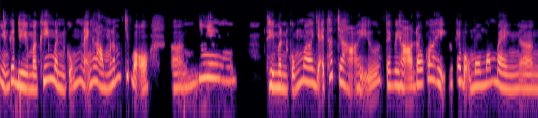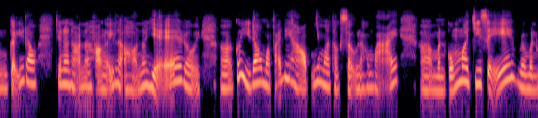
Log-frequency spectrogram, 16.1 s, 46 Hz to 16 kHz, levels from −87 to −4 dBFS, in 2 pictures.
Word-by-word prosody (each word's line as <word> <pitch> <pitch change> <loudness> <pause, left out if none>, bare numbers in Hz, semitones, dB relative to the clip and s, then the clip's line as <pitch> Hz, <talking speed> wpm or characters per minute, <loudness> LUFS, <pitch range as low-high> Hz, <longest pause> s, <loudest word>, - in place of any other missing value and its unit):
những 220 -6 -1
cái 290 - +3
điều 225 -6 +3
mà 195 -1 +2
khiến 310 +9 +1
mình 225 -9 0
cũng 265 +8 -4
nản 255 0 +3
lòng 220 -8 0
lắm 270 +8 -2
chứ 375 - -1
bộ. - - +4 0.3
Ờ, - - -3 0.2
giống 335 +1 +1
như 345 0 +3 0.8
thì 230 -2 +2
mình 215 -2 +1
cũng, 225 +10 -3
ơ, 285 -2 +5
giải 285 - +2
thích 380 +4 -3
cho 280 - +2
họ - - -1
hiểu, - - -4
tại 235 - -2
vì 240 0 -1
họ 215 -3 +5
đâu 250 0 +2
có - - -2
hiểu 275 -5 0 0.2
cái 290 - +2
bộ 290 - -1
môn 230 +2 -1
bóng 265 +2 0
bàn, 200 -5 0
ờ, 100 0 -1 0.2
kỹ 285 - +1
đâu, 265 -2 +5 0.3
cho - - -3
nên 250 -1 +2
họ 215 - +1
nó 110 +1 -3
họ 95 - +4
nghĩ 95 - -2
là, 250 - -1
ờ, - - -3
nó 225 - -2
dễ 290 - +3
rồi, 220 -7 -2 0.3
ờ, 200 -1 -1
có 355 - +1
gì 230 - 0
đâu 260 +2 +5
mà 230 -4 -1
phải - - -3
đi 335 -1 -1
học, 275 - +1
nhưng 280 +2 -3
mà 225 - +1
thật 200 -4 -6
sự - - +3
là 200 - -4
hông 210 +1 -8
phải. 245 +7 -1 0.3
Ờ, - - -2
mình 180 -1 -3
cũng, 205 +11 +1
ơ, 290 -1 +5
chia 255 - +1
sẻ - - +3 0.4
và 210 -2 0
mình 190 -1 -3
240 Hz, 270 wpm, -25 LUFS, 205-280 Hz, 0.8 s, ơ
